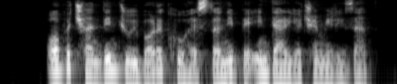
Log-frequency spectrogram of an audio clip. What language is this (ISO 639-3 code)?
fas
